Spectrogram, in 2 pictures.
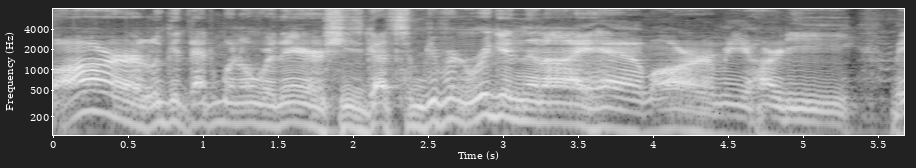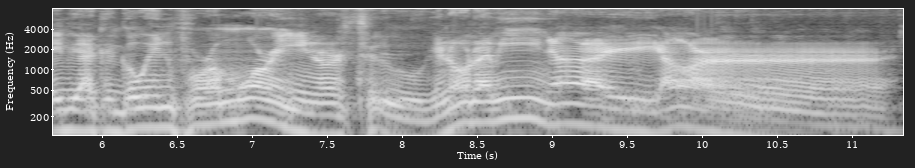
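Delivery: high hammy pirate growl. Retold or imitated. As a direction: play a leering pirate, all "arr". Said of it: "the pirates go".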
